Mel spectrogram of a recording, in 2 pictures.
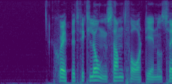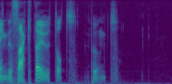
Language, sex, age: Swedish, male, 16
